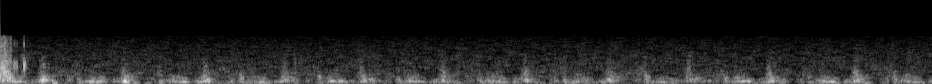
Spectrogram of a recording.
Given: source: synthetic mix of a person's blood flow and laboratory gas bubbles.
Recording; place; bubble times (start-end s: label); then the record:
Doppler ultrasound of blood flow; precordium
0.00-0.29 s: bubbles
From the record:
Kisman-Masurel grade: 223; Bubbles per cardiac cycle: several, 3 to 8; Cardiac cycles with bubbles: 10 to 50%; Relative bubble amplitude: loud (0.450 to 0.775); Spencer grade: 2 (many but less than half of the cardiac periods contain bubble signals, singularly or in groups); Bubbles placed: only in the low amplitude regions of the cardiac cycle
